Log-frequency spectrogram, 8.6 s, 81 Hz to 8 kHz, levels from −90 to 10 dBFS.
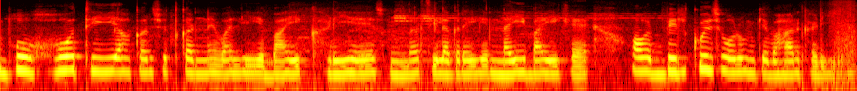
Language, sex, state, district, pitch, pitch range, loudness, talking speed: Hindi, female, Punjab, Fazilka, 200 Hz, 190-215 Hz, -19 LUFS, 175 wpm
